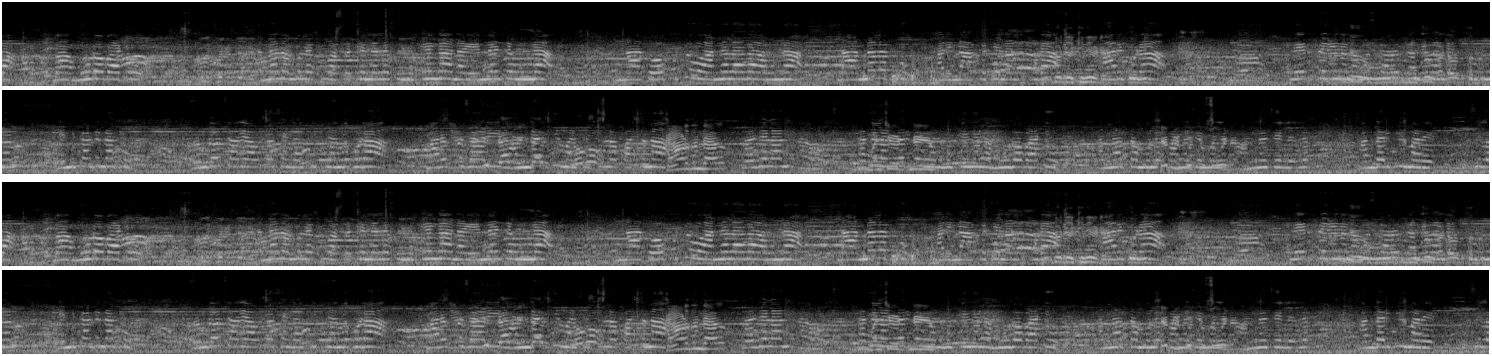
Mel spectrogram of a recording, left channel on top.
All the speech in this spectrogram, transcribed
మా మూడో బాటు అన్నదమ్ములకు, అక్క చెల్లెలకు, ముఖ్యంగా నా ఎన్నైతే ఉన్న నా తోపుట్టు అన్నలాగా ఉన్న నా అన్నలకు మరి నా అక్క చెల్లెలకు కూడా వారికి కూడా పేరు పేరున నమస్కారం ధన్యవాదాలు తెలుపుతున్నాను. ఎందుకంటే నాకు రెండోసారి అవకాశం కల్పించినందుకు కూడా మరొకసారి అందరికీ మన సిరిసిల్ల పట్టణ ప్రజలందరికీ మరి ముఖ్యంగా నా మూడో వాటు అన్న తమ్ములకు అన్న చెల్లెళ్ళకు అందరికీ మరి సిరిసిల్ల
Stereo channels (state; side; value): identical; both; correlation 1.00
